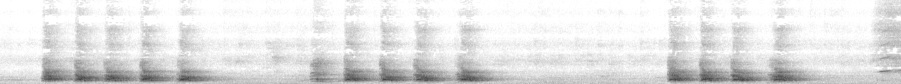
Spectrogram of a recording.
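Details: A Chihuahua and a dachshund square off, producing three bursts of rapid, sharp barks, four to six per burst at roughly two barks a second, separated by short pauses.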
